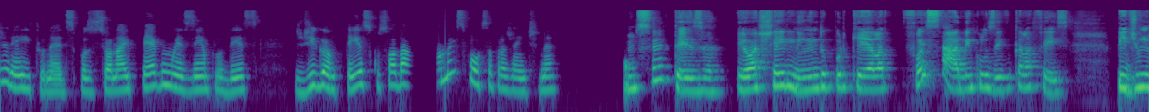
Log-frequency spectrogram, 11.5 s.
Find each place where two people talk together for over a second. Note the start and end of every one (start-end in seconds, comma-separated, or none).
none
